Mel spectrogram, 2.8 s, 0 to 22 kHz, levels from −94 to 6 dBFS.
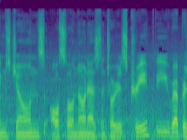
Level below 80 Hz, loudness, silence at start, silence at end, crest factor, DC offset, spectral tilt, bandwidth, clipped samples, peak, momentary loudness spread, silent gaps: -44 dBFS; -17 LUFS; 0 s; 0 s; 16 dB; under 0.1%; -4.5 dB/octave; 17 kHz; under 0.1%; 0 dBFS; 3 LU; none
